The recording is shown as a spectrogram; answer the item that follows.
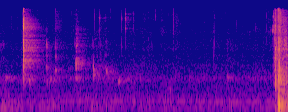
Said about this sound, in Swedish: Måste dricka lite vatten på den grejen alltså.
